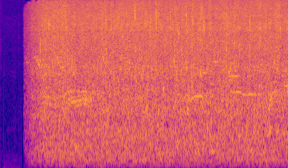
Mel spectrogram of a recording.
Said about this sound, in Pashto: دا د هغه بایدونکو اوبو شور دی چې د غزنی ښار په منځ کې تیریږي.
